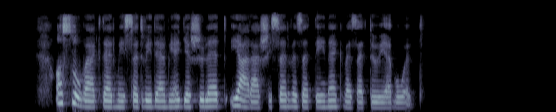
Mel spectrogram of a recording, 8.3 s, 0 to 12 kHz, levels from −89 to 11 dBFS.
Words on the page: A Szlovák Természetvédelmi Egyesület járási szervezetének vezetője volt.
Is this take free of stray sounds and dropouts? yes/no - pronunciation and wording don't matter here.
yes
